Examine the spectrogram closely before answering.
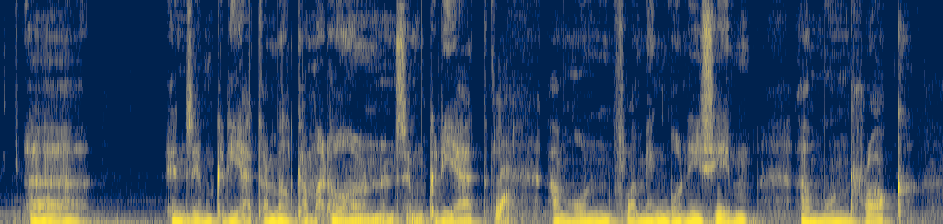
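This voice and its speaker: Over noticeable background noise, a man speaks at a very slow pace and medium pitch, his intonation monotone and flat, with long, frequent pauses. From Catalonia, Osona (Manlleu). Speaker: historian and musician. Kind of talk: interview. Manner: hesitant, many fillers.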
